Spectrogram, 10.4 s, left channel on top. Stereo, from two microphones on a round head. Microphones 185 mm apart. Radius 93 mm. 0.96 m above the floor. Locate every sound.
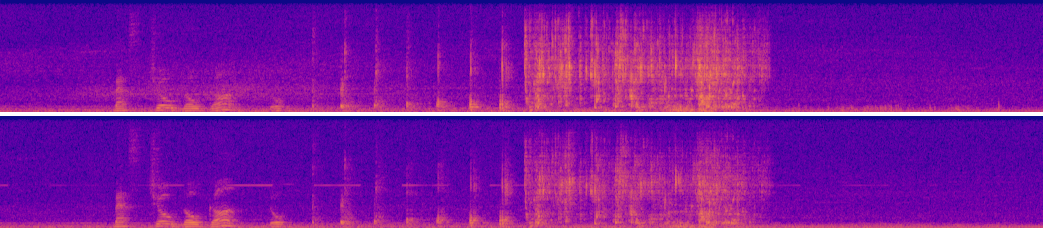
1.1 s a man speaking: 5° left (ahead or behind), 0.8 m; by 2.9 s 40° right (ahead or behind), 2.0 m
3.1 s running footsteps: 20° left (ahead or behind), 0.9 m; by 5.1 s 60° left (ahead or behind), 2.5 m
5.2 s a splash: 40° left (ahead or behind), 1.1 m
